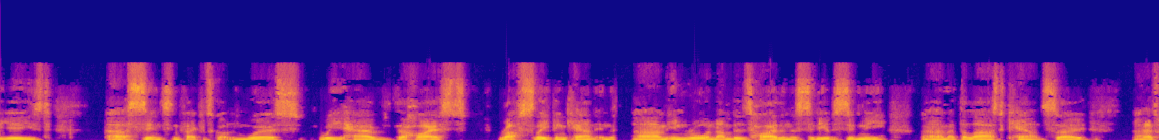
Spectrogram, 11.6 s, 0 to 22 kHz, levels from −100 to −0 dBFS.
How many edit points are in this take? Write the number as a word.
two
